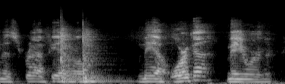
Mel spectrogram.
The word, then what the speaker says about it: Mayorga: Mayorga. Okay, I'm pronouncing that correctly? Yes.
